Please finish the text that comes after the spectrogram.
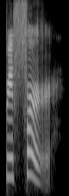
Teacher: the stress is on the second syllable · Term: stressed syllable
